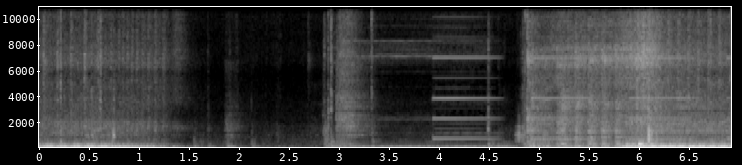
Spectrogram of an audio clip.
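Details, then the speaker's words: Saab 9-3 Aero with a compression problem, restarted hot after ATF soak of the cylinders and steam cleaning: catches quickly, even idle with no missing beat, now seems to have compression on all four and almost no smoke. "that's interesting now it sounds like as a compression all four alright let me try connecting back that injector"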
